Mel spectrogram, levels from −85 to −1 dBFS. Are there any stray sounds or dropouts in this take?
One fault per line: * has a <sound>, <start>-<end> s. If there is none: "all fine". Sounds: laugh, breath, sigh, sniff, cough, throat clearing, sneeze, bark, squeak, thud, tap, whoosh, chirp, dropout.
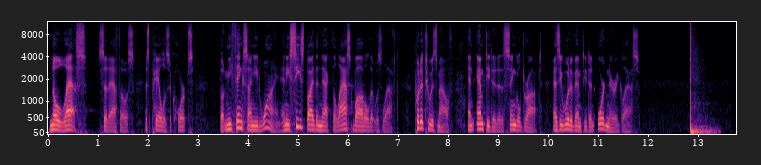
* has a thud, 12.8-13.5 s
